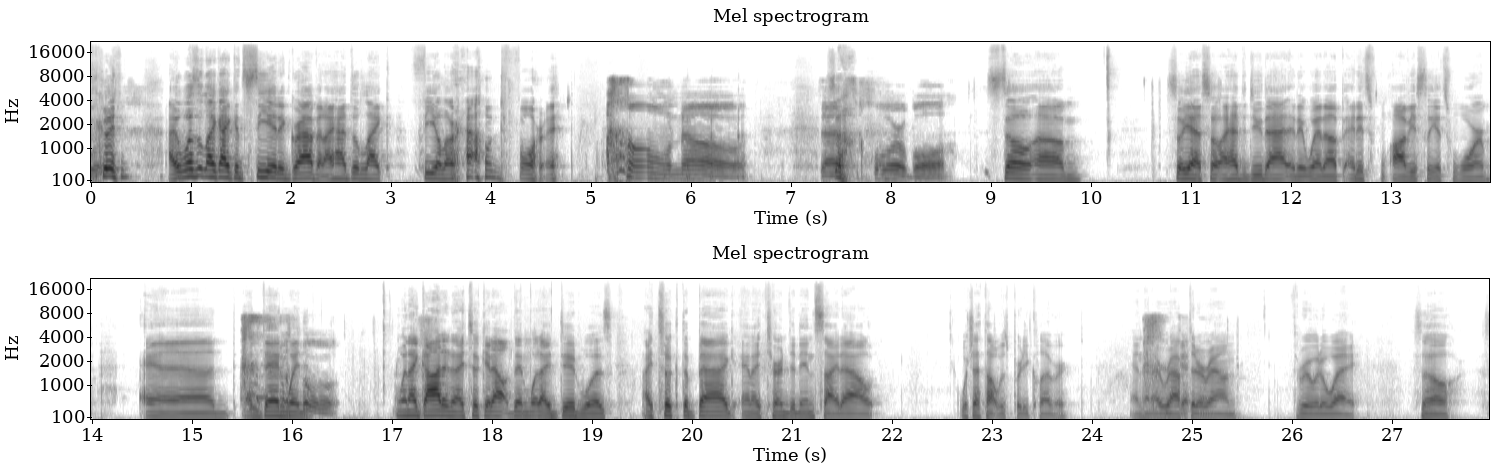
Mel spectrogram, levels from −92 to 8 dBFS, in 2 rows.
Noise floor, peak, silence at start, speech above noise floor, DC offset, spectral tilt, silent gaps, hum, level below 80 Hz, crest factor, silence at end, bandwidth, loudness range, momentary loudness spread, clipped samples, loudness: -66 dBFS; -2 dBFS; 0 s; 43 dB; under 0.1%; -5.5 dB/octave; none; none; -56 dBFS; 22 dB; 0.4 s; 18.5 kHz; 11 LU; 17 LU; under 0.1%; -24 LUFS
